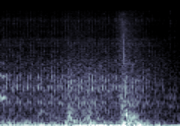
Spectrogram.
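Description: Jeep engine running with a low, steady rumble.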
